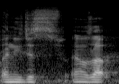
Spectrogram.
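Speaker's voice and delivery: ordinary talk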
